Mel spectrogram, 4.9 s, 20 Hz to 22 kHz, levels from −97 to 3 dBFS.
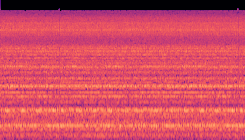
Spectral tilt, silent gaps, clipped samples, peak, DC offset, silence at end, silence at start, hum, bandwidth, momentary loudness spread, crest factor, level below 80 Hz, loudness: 0 dB/octave; none; under 0.1%; 0 dBFS; under 0.1%; 0 s; 0 s; none; 16 kHz; 0 LU; 14 dB; -48 dBFS; -11 LUFS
